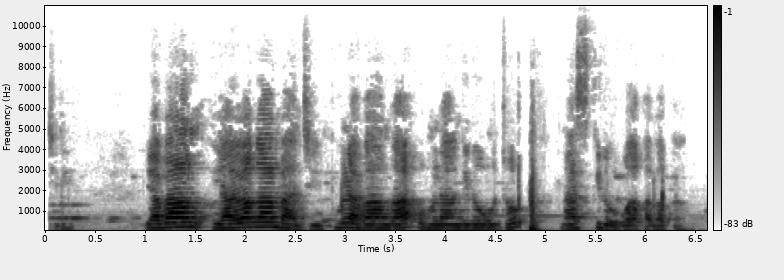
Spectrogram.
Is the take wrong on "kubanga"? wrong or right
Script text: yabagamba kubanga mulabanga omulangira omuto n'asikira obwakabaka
wrong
